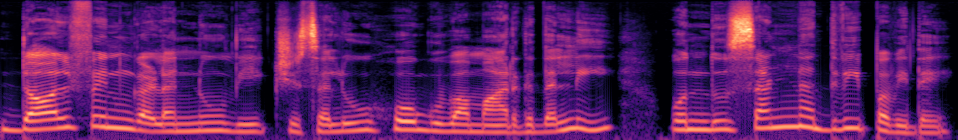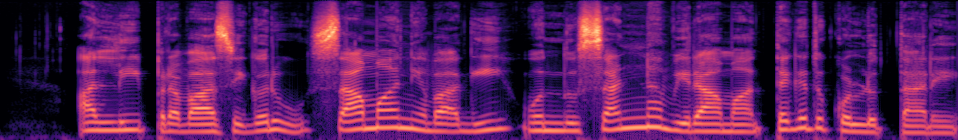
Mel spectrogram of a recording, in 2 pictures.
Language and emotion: Kannada, neutral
